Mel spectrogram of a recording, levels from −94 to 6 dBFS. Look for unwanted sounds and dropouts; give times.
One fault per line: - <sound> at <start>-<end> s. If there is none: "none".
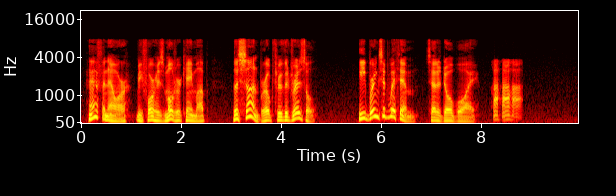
- laugh at 8.2-8.9 s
